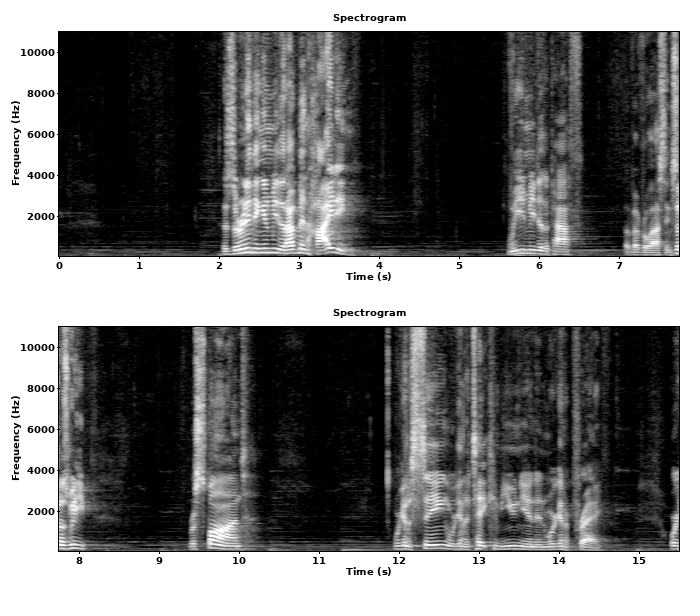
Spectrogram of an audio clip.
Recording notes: live recorded sermon from the Sunday gathering at The Heights Church Denver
